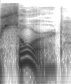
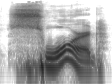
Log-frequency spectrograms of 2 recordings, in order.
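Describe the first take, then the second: First: No w sound is pronounced after the s. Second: A w sound is pronounced after the s. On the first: The speaker calls it right. "silent letters" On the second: The speaker calls it wrong. "I've had students say sword"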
